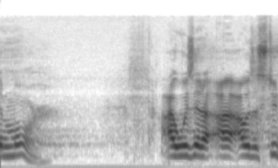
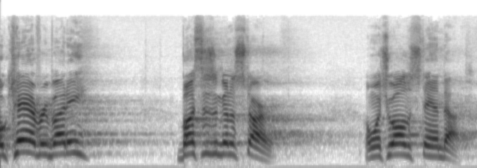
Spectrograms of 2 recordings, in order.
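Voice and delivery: teacher announcing; 5 semitones higher, 7 dB louder, faster than usual. Retold or imitated. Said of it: "stand up and go".

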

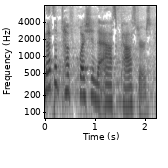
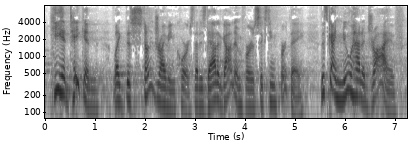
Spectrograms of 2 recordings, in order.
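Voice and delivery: ordinary talk, nothing marked

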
